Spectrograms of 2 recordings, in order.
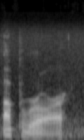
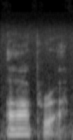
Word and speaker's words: opera: Part 2 of the program was called The Uproar. Now, uproar, let us hasten to explain, is Major J. Andrew White's way of pronouncing opera.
